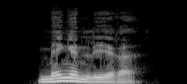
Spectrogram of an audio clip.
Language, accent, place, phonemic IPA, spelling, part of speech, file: German, Germany, Berlin, /ˈmɛŋənˌleːʁə/, Mengenlehre, noun, De-Mengenlehre.ogg
- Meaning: set theory (mathematical theory of sets)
